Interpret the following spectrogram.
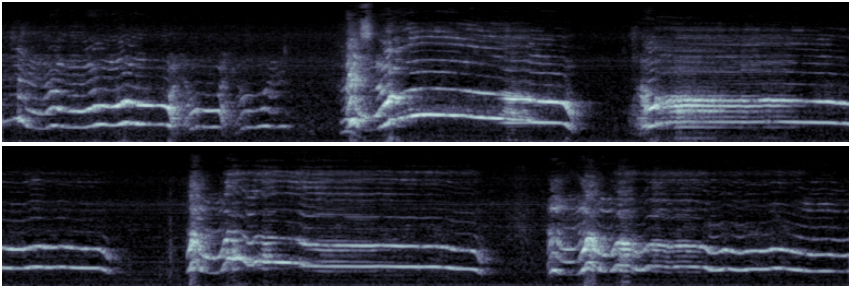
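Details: Singing Welsh Springer Spaniel named Sam: a series of four long howls, each rising sharply at the start then held level for two to three seconds, separated by brief silences, with a few short yips at the beginning.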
